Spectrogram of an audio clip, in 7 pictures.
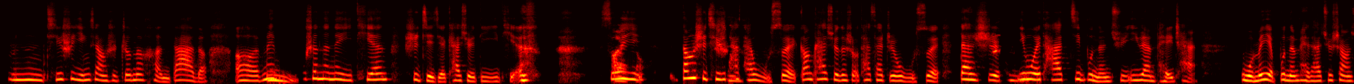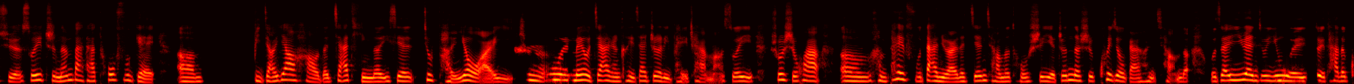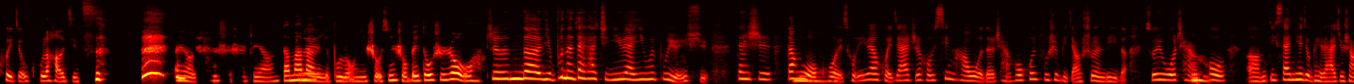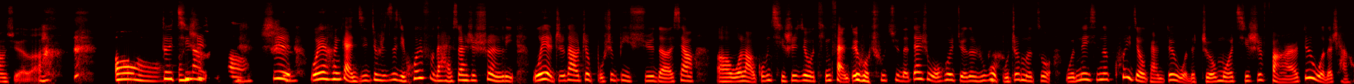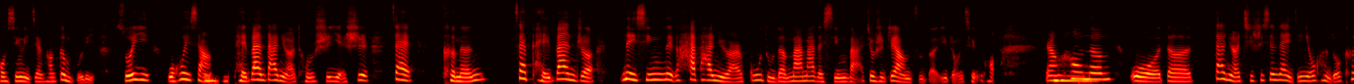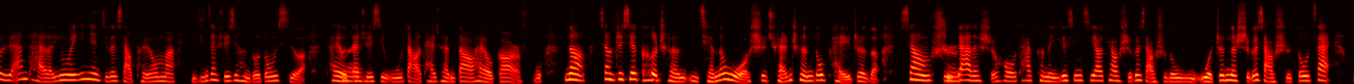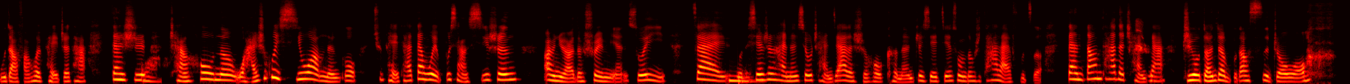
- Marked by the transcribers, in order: laugh; other background noise; laugh; laugh; laughing while speaking: "就挺反对我出去的"; laugh
- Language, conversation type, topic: Chinese, podcast, 当父母后，你的生活有哪些变化？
